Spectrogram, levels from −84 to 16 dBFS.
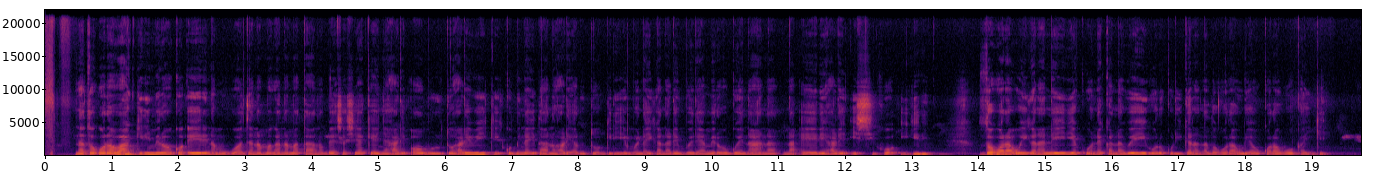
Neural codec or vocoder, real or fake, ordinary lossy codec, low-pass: none; real; none; none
